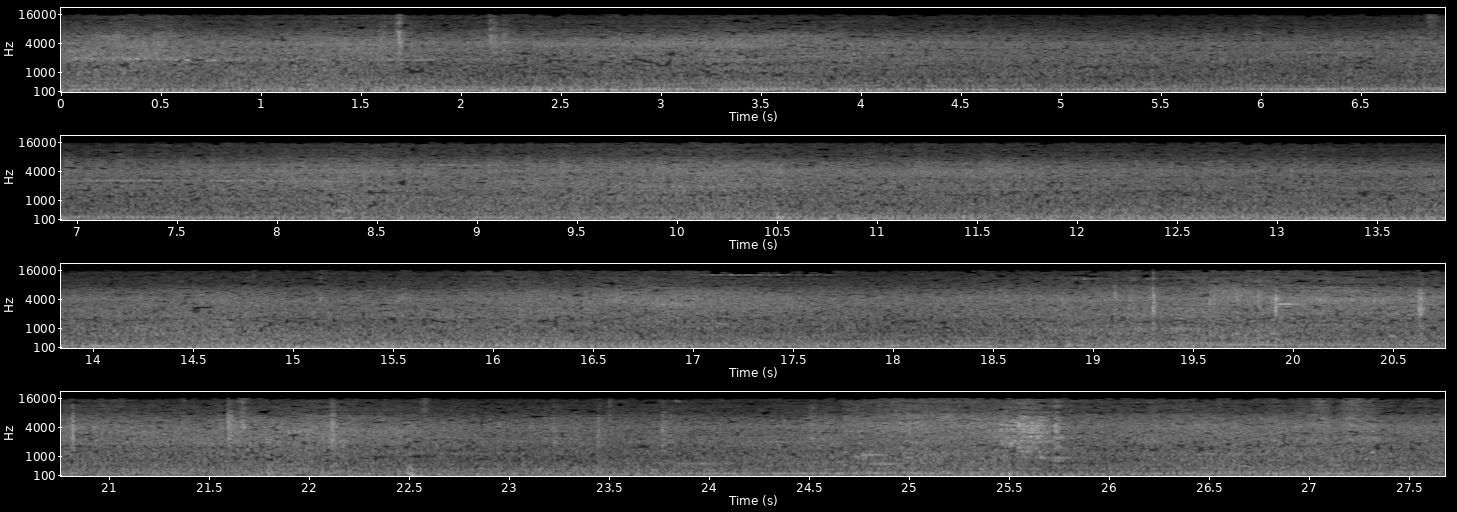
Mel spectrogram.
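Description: Steady street background noise, mostly traffic, with faint voices, and a few light clicks of utensils on the griddle.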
